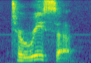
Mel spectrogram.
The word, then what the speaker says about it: Teresa: Although these next words and names are spelled with a TH, they are pronounced as if they were spelled with a normal T, like that.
